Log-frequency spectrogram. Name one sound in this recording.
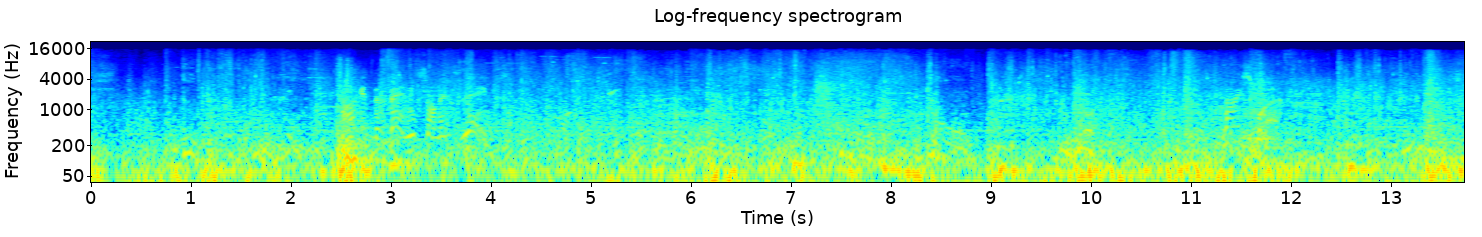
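Heavy punches land with deep thuds.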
